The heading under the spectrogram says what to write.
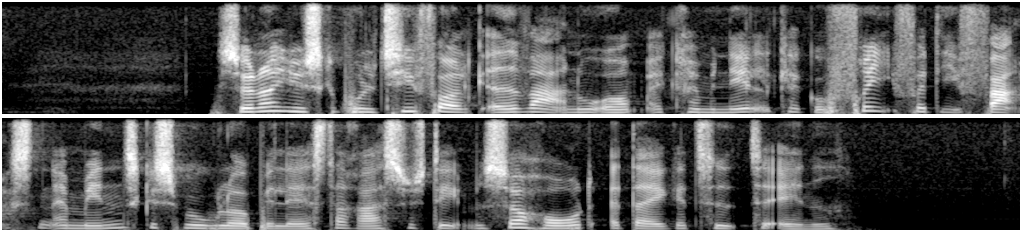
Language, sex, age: Danish, female, 23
